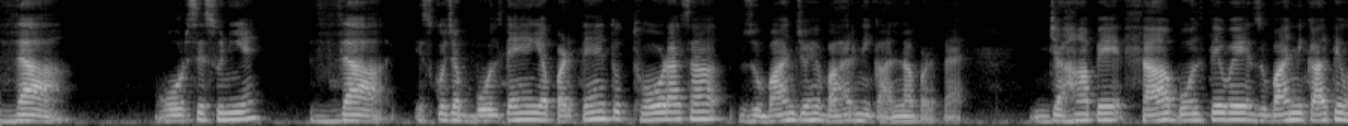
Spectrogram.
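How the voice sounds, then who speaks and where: A man teaching an Arabic pronunciation lesson, who stretches out each model sound and keeps checking "theek hai?" with his learners. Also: fairly high pitch.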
